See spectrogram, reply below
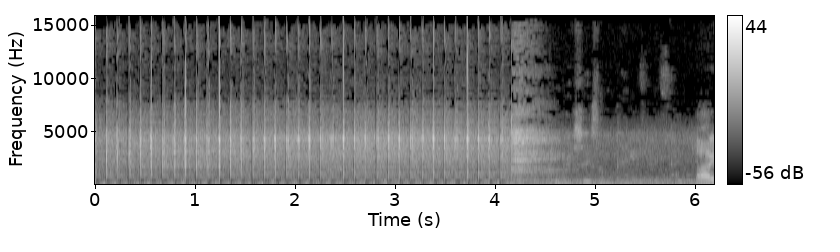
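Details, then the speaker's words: Rapid, steady sharp clicking pulses, about three a second, stopping after four seconds, from an SW12 extracorporeal shockwave therapy machine treating a male client's problem thighs and toes (unclear in speech) for pain relief. "we have machines like shop with therapy SW 12 this is serene my customer he is here to do some shock wave on problematic ties and toes"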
